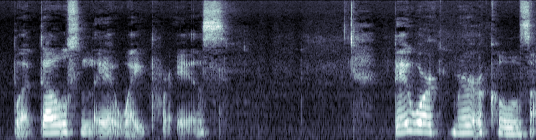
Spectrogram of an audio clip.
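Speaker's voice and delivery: high, tearful, restrained voice. Thanking viewers who have been praying for them, trying not to cry. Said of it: "I'm trying not to cry".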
